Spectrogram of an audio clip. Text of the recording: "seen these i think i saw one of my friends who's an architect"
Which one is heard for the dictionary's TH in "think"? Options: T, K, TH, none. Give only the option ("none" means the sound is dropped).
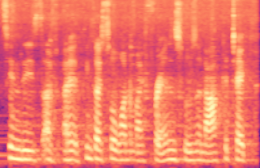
TH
